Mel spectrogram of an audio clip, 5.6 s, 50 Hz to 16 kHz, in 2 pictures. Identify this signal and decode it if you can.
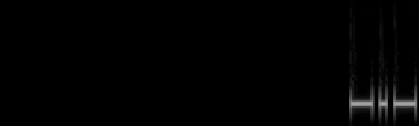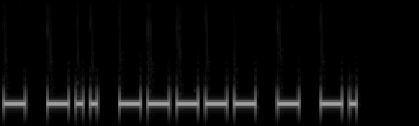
Morse code, heard as a keyed tone, about 25 wpm, 700 Hz. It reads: YD0TN
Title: DXCC-100 Call Signs - 5 Characters - Repeated 3x - 25wpm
